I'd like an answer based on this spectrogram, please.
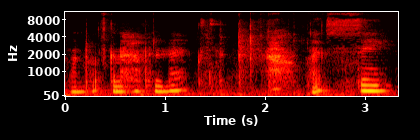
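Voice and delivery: very soft, quick aside; near-whisper that builds suspense; hushed suspense. A narrator's reading. Reader to children wondering what comes next, hushed.

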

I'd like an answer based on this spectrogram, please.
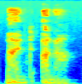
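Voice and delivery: plain reading voice

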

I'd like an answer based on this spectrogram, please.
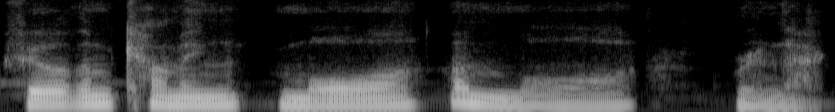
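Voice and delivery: ordinary talk, nothing marked

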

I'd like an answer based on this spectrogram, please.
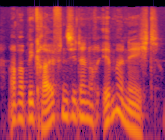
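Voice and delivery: high, agitated exclamation; exasperated cry. A narrator's reading. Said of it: "rief er".

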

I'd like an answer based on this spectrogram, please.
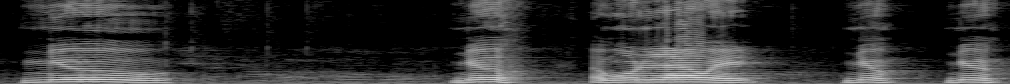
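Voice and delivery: high, loud bursts of refusal; mock defiant cry. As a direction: refuse loudly in playful protest. Playfully resisting being carried away.

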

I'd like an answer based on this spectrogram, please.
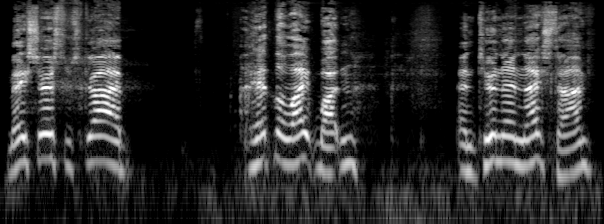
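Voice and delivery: burning mouth. Real, not acted. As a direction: push the outro through a burning mouth. Mouth burning from hot pepper.

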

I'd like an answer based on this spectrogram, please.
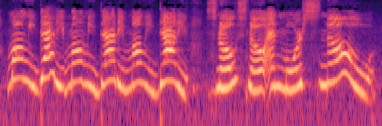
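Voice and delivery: put-on excited child shouting, loud and high; loud high excited yell. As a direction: call out to the parents in a panic. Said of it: "Olivia ran to the kitchen and yelled".

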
